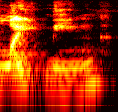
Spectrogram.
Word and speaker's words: lightning: There's the GH in lightning. I don't hear the GH, so we're looking for those silent consonants.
